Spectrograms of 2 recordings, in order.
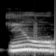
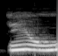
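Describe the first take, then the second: Both takes have the same delivery.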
